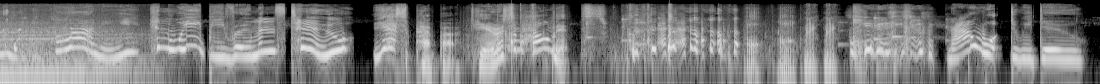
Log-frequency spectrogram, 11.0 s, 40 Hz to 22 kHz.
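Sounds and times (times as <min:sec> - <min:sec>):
cartoon pigs laughing and snorting: 0:05.9 - 0:09.5.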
